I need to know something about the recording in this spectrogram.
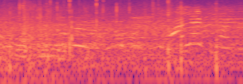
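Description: Distant, unintelligible shouting and calls of children playing football on an outdoor pitch, with a few sharp clicks, and a rising shout near the end.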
